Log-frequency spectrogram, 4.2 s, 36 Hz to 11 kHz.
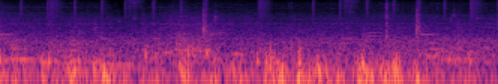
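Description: Daiwa Exceler LT 2000 spinning reel being cranked to bring in a hooked fish, under a steady rumble of wind on the microphone, with a few light clicks.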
